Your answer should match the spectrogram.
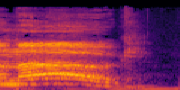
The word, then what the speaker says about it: Moog: The Moog! – Oh. – You have to pronounce it correctly. It was named after its inventor, Dr. Robert Moog.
